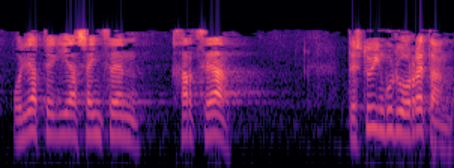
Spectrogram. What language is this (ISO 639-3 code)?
eus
